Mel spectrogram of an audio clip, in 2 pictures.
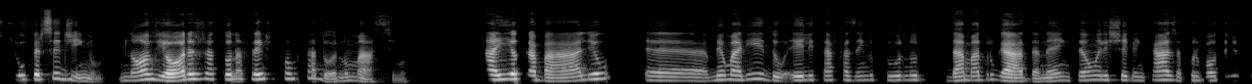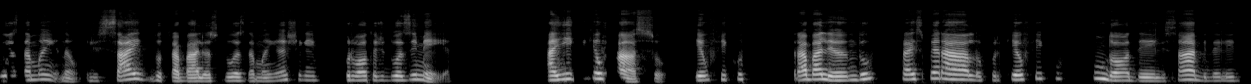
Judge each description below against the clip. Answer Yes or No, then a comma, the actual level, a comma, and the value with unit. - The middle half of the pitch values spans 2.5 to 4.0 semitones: No, average, 4.8 semitones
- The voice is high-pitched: Yes, high, 200 Hz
